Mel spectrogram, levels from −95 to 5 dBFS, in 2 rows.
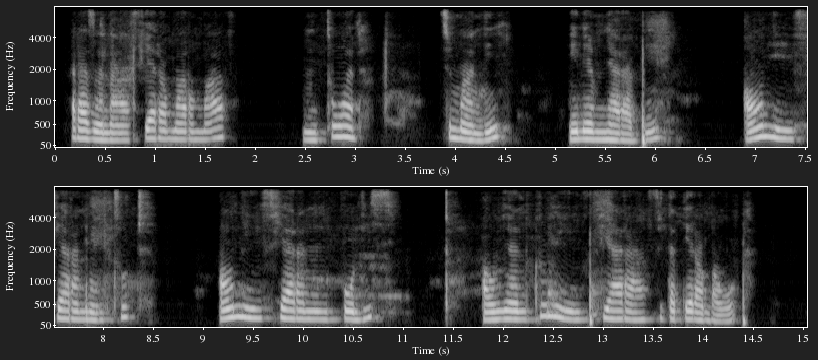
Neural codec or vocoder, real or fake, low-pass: codec, 16 kHz, 8 kbps, FreqCodec, smaller model; fake; 7.2 kHz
